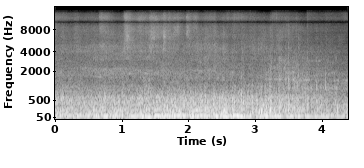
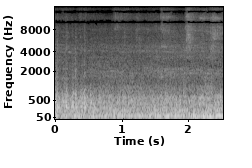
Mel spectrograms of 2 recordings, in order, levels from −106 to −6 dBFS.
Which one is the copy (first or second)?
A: first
